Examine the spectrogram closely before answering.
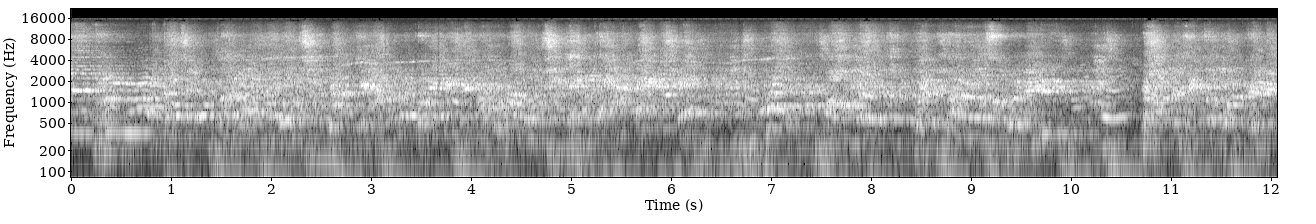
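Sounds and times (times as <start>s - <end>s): dancehall music through sound system: 0.0s - 12.0s.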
